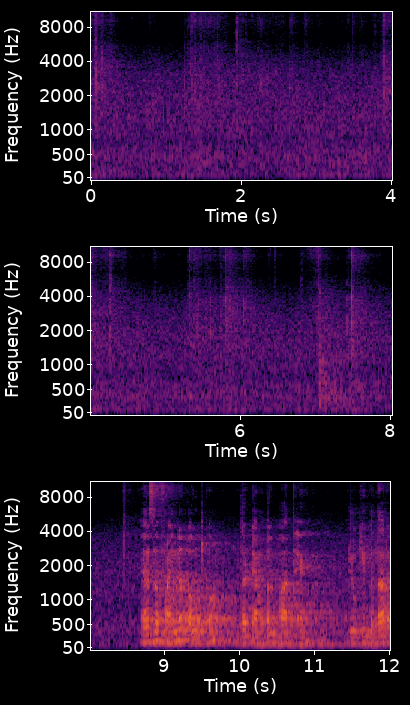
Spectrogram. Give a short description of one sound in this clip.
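Playing cards riffle and slap softly as they are shuffled.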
